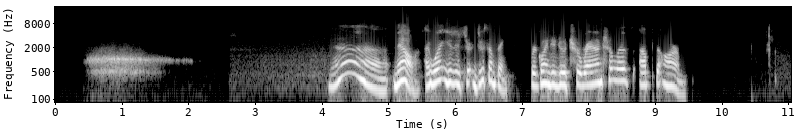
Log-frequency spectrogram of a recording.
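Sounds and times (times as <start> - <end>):
slow deliberate breathing: 0.4 - 4.0
speech: 4.1 - 9.6.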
